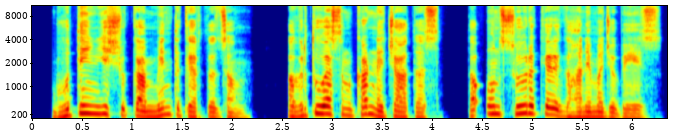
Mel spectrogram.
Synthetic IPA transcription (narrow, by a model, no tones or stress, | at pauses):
bʱuːt̪eĩjiːsukamɪ̃nt̪keːɾt̪ɐzɐ̃m | ɐɡəɾt̪uɛːsnkɐɾñet͡ʃaːt̪ɐs | t̪aʔʊnsʊɾkeːɾeɡʱaːnemɐ̃d͡ʒobʱeːz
